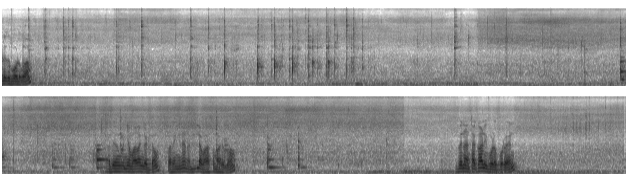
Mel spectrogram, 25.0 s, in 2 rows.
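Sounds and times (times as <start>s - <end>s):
onions sizzling in oil: 0.0s - 24.9s
steel spoon tapping a steel jar: 12.4s - 12.6s, 13.4s - 15.0s, 17.8s - 18.6s.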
